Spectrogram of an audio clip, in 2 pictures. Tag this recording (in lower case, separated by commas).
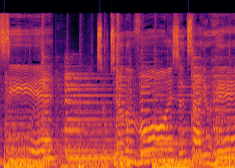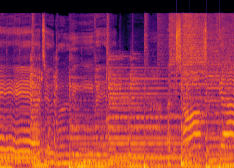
blues, music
